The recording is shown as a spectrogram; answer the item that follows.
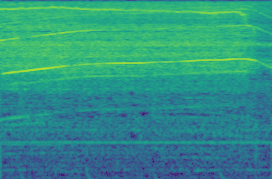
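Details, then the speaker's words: Dental handpiece run for a couple of seconds after being sprayed with lubricant during the morning setup in a dental sterilization area; a high-pitched, steady whine. "let it run for a couple of seconds and I like to just respray it again"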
